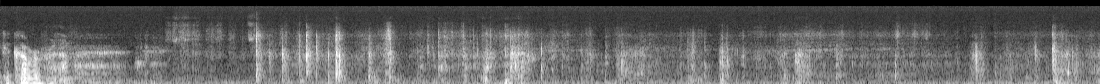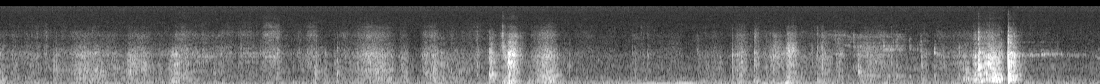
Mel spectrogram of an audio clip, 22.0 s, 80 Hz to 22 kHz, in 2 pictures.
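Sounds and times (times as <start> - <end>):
steady low hum: 0.0 - 2.4.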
